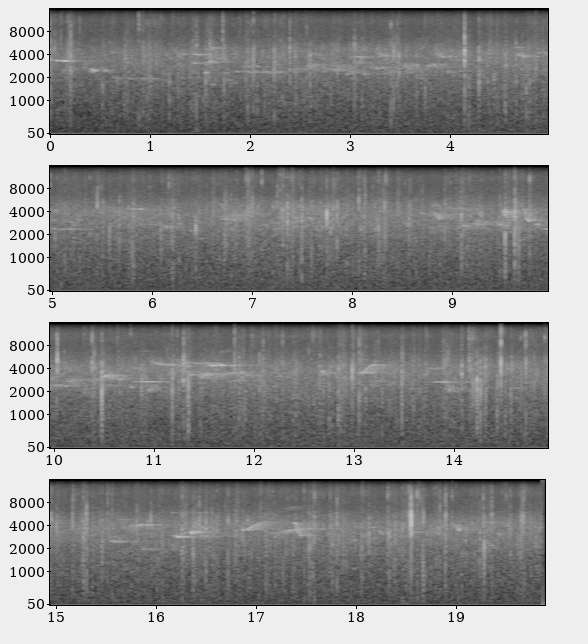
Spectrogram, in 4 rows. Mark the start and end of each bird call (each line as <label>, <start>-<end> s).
Apapane (Himatione sanguinea), 0.0-1.1 s
Red-billed Leiothrix (Leiothrix lutea), 2.4-4.3 s
Apapane (Himatione sanguinea), 9.8-12.1 s
Iiwi (Drepanis coccinea), 13.0-13.4 s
